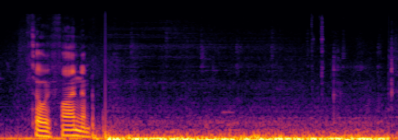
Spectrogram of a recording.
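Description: A car rumbles along the road, heard from inside.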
